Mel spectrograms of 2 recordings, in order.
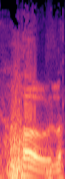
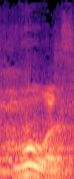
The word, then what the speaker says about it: whole: Because Honza's problem is that he sometimes mispronounces this word, and he says wool, which is obviously material, which we use for it comes from sheep, doesn't it? – Okay.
